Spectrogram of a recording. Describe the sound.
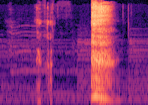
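One loud, rasping throat clearing lasting about a third of a second, preceded by a couple of faint small vocal sounds and followed by quiet.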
